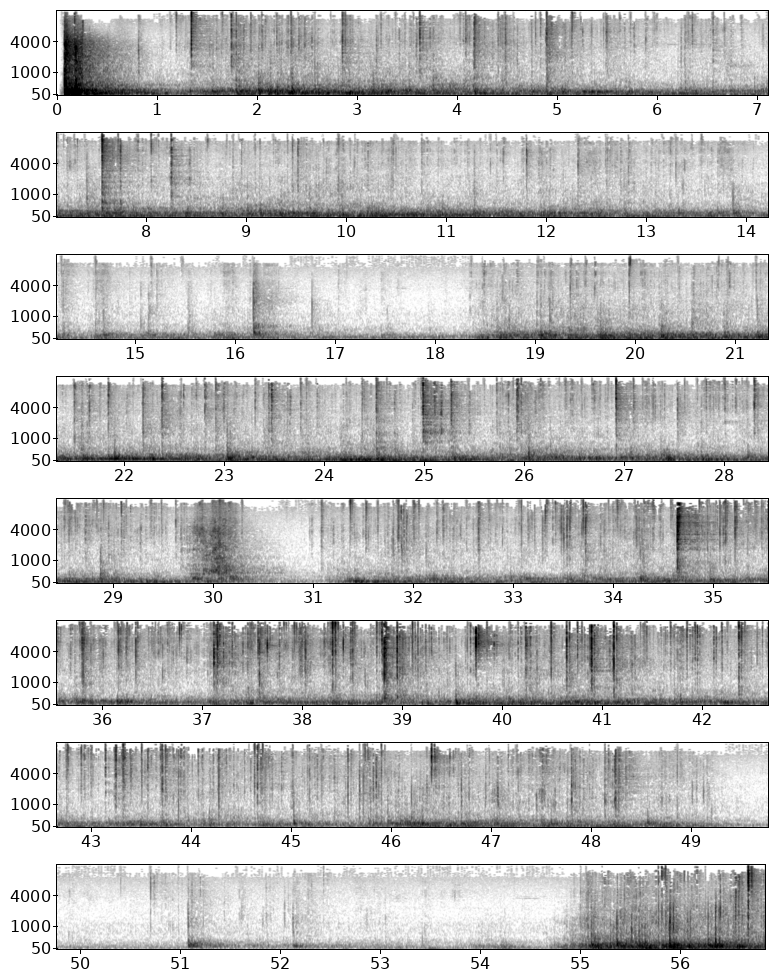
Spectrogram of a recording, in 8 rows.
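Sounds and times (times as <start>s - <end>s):
heavy ball rolling: 0.0s - 49.5s, 54.1s - 56.8s.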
